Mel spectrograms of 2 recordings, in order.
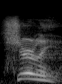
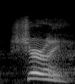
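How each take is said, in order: Both takes have the same delivery.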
